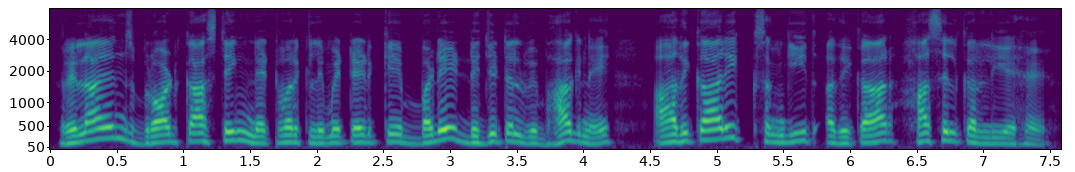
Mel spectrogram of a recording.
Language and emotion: Hindi, neutral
